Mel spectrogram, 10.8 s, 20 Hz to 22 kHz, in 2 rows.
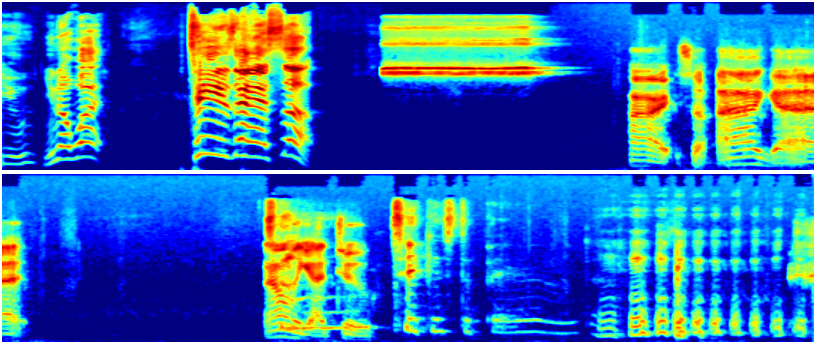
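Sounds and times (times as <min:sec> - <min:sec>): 
speech: 0:00.0 - 0:02.8, 0:04.2 - 0:05.6, 0:07.2 - 0:10.8
sharp shrill whistle blast: 0:02.5 - 0:03.9
laughter: 0:07.4 - 0:10.8.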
